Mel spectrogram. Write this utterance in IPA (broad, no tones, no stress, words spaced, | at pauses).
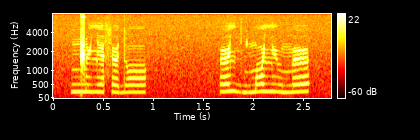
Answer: ŋ͡ǁylʲasœdɔ | œlʲ ɛ̤dmɔ lʲu mœ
